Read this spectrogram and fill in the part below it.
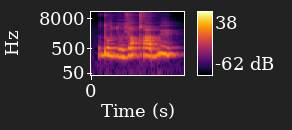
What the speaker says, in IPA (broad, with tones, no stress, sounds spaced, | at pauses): d ʊː˦˨ ʎ ɯː˨˩ ʑ o˦˥ qʰ ɘː˦˨ b y˦˨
